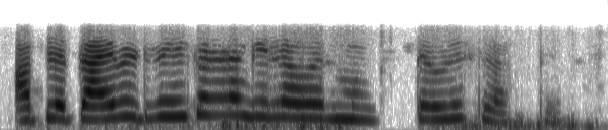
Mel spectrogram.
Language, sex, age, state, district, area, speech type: Marathi, female, 18-30, Maharashtra, Nanded, rural, conversation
